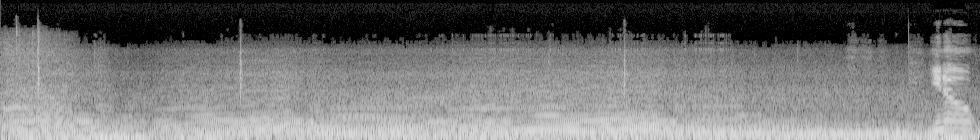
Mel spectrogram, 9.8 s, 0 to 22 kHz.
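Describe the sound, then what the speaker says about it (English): Acura MDX A-Spec SH-AWD V6 revving hard in first gear in manual mode, a deep loud growl climbing repeatedly with rising pitch sweeps and shift dips, heard close up inside the car. "the engine just has this real deep, rich growl that goes all the way up to its red line"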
